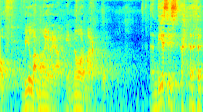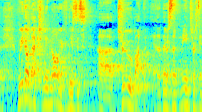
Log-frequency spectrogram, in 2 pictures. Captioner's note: laughs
